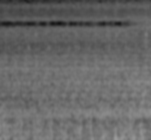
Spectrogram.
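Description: A steady low tractor engine rumble runs throughout, idling with a continuous mechanical drone and slight vibration, no voices, while farm irrigation channels are being shaped in a field.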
